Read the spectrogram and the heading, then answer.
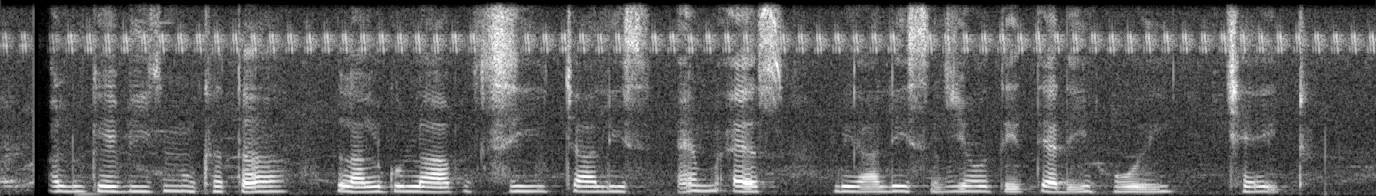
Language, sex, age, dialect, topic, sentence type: Maithili, female, 18-24, Southern/Standard, agriculture, question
